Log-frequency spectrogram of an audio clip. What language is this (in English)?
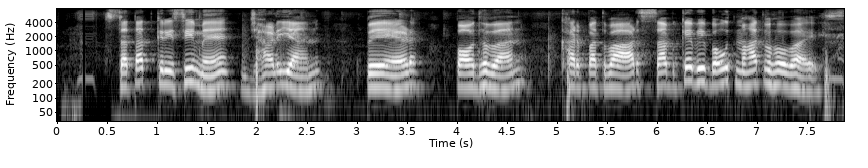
Magahi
